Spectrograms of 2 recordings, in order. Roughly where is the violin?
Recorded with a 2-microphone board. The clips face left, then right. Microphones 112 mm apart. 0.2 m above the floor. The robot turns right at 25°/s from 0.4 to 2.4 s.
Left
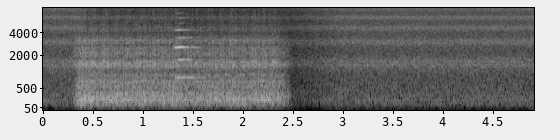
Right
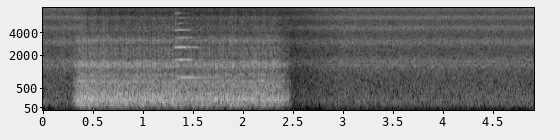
Left.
